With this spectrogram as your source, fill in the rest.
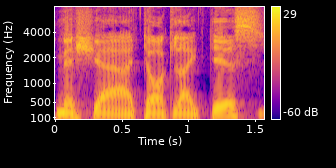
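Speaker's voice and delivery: put-on Louisiana drawl. Recalling how he spoke before losing it in college: imitating own old louisiana drawl. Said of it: "I did have that".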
